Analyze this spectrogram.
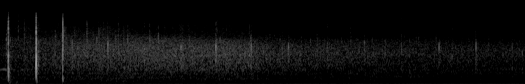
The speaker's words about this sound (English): And before I start, how about another round of applause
